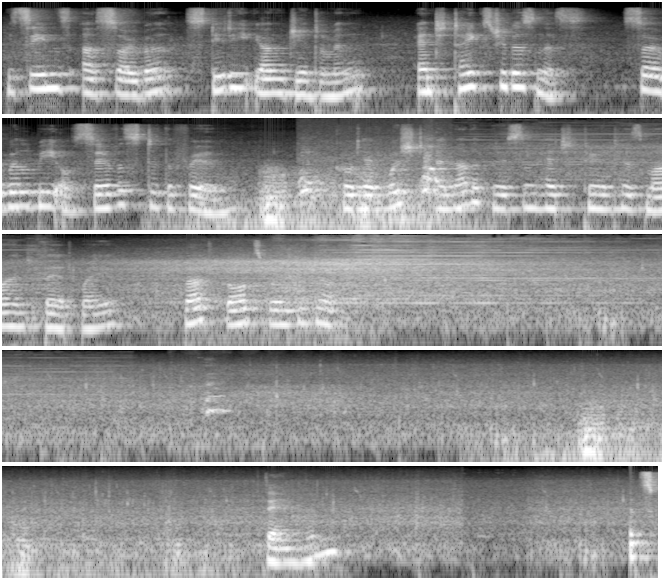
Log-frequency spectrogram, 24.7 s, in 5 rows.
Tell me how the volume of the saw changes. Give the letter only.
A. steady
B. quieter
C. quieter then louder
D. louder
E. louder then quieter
E.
